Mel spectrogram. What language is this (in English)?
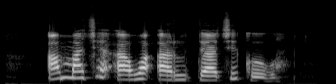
Kalenjin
